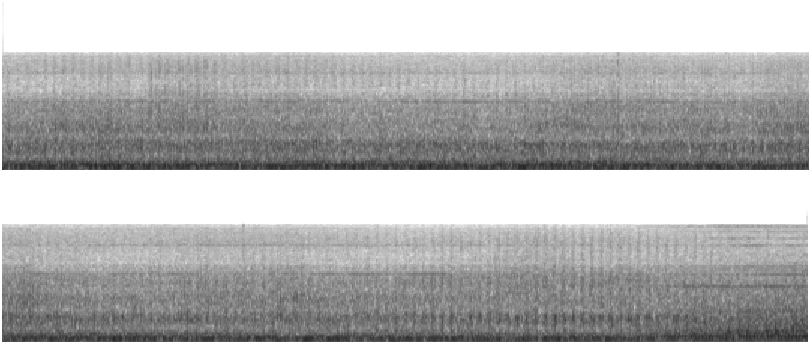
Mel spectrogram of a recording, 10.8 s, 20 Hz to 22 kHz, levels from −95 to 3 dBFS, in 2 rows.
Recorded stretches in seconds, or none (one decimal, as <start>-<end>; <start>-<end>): 0.0-10.8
